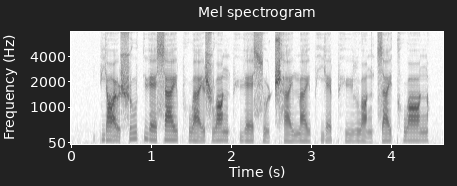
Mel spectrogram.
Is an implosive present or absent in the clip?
absent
